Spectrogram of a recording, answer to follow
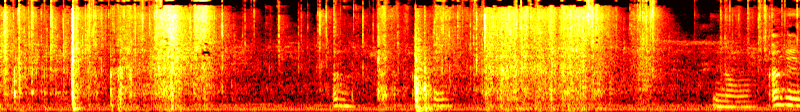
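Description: Plastic packaging crinkling and tearing as a parcel is opened by hand, in two spells of rustling with a couple of sharp snaps.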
